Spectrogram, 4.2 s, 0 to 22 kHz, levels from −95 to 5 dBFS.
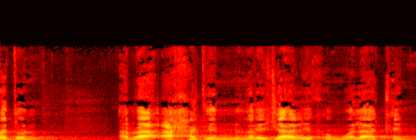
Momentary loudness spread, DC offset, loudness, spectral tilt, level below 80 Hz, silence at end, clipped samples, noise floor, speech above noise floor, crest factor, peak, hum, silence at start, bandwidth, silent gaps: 12 LU; under 0.1%; -28 LUFS; -4 dB/octave; -80 dBFS; 0 s; under 0.1%; -54 dBFS; 25 dB; 22 dB; -8 dBFS; none; 0 s; 15 kHz; none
